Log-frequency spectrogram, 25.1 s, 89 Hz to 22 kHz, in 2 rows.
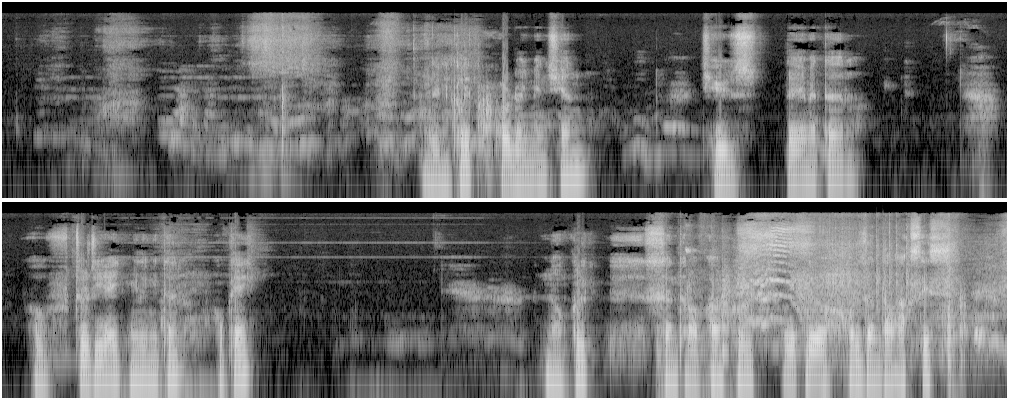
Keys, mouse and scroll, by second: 0.0 click, 2.3 click, 2.4 middle click, 3.6 middle click, 5.2 middle click, 8.0 middle click, 9.7 middle click, 9.9 click, 12.3 3, 13.0 8, 16.0 click, 16.2 middle click, 16.2 click, 20.8 click, 23.0 middle click.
